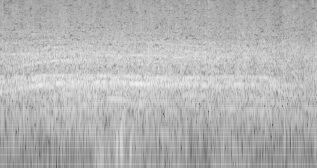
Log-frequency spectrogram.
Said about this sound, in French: Du bruit également, cher public venu nombreux ce soir pour applaudir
